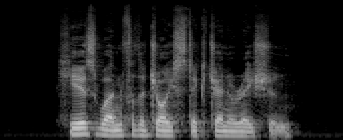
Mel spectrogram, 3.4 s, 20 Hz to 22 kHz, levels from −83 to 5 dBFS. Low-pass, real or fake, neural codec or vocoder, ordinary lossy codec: 19.8 kHz; real; none; none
